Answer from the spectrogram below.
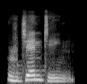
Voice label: "rgentine", Indian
